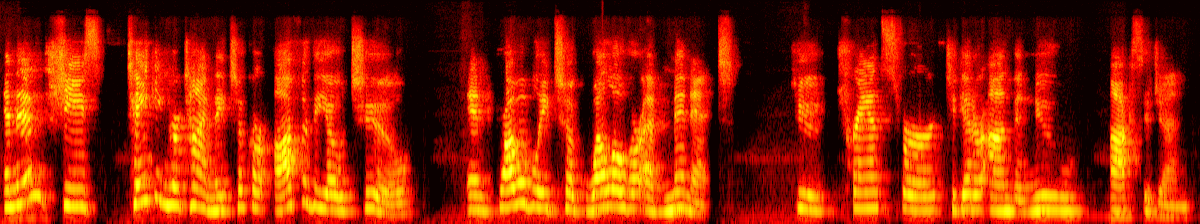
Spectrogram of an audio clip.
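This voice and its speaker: A woman speaking as a podcast guest, recounting events slowly in a bright, slightly high voice. She talks with indignation and often slips into quoted back-and-forth dialogue. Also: low-quality recording. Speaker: patient advocate guest. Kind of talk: podcast storytelling.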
